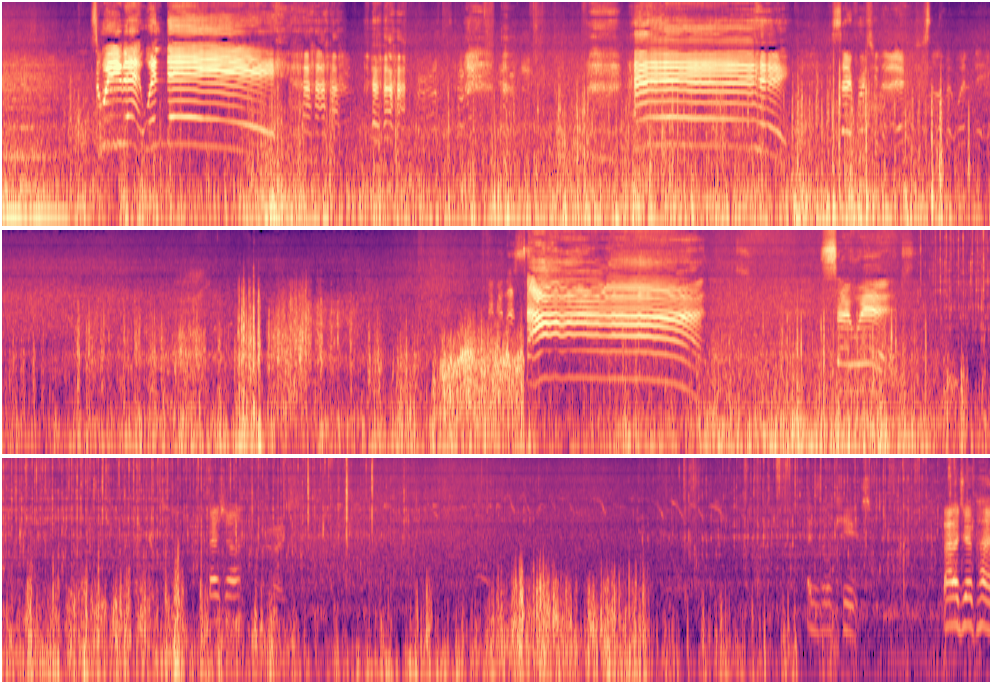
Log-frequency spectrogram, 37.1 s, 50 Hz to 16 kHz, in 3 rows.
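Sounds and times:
wind buffeting microphone: 0.0s - 37.0s
person calling high note: 7.8s - 9.8s
woman's high-pitched held cry: 7.8s - 9.8s.

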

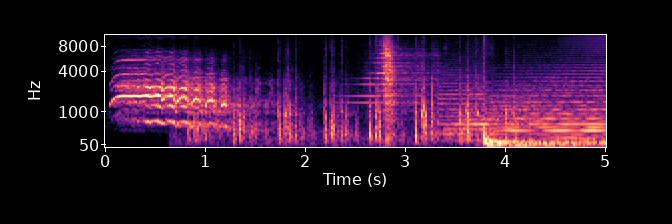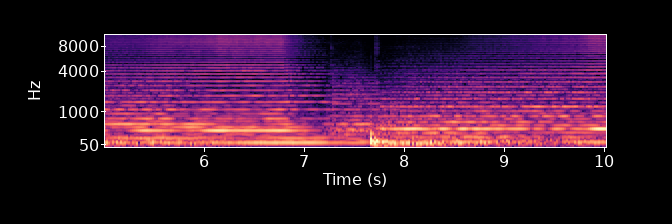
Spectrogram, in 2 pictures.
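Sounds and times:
clopping knocks: 1.8s - 4.2s
music: 3.0s - 10.0s.

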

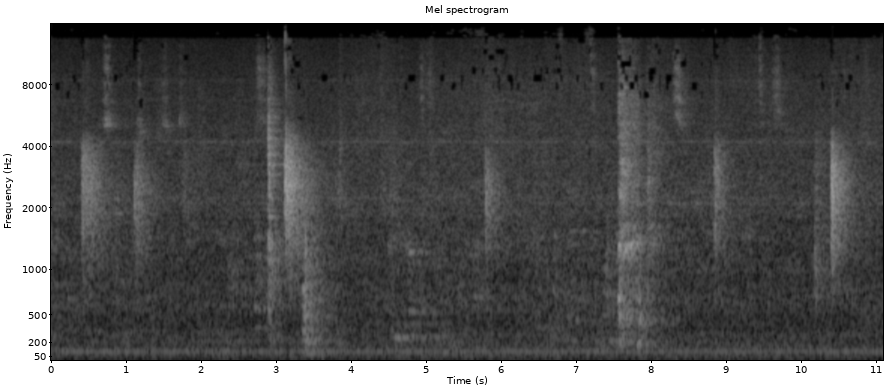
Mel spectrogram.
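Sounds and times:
faint steady hum: 0.0s - 11.0s
person coughing: 7.5s - 8.2s.

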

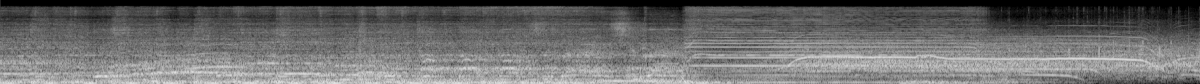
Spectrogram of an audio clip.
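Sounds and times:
live pop-rock band: 0.0s - 10.7s
audience whooping and screaming: 7.6s - 12.0s.

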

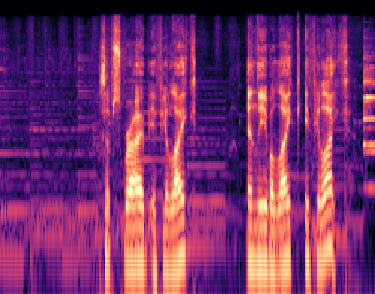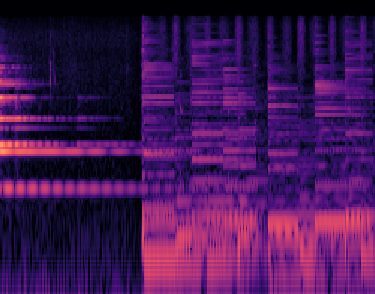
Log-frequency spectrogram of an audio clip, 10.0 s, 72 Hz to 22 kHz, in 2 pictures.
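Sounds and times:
strummed guitar music: 0.0s - 10.0s
bell-like chime ringing: 4.8s - 7.4s.

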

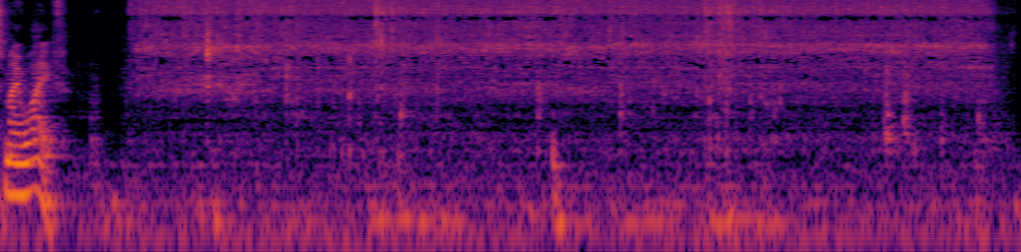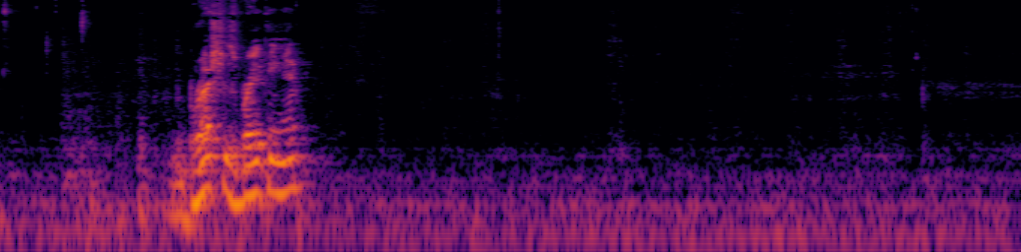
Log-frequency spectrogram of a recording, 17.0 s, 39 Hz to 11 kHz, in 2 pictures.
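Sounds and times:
water running from a tap: 1.1s - 8.7s.

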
